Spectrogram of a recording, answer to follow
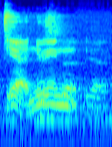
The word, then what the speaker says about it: newton: That's the SI for, Yeah, you're saying it right. It's Newton.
